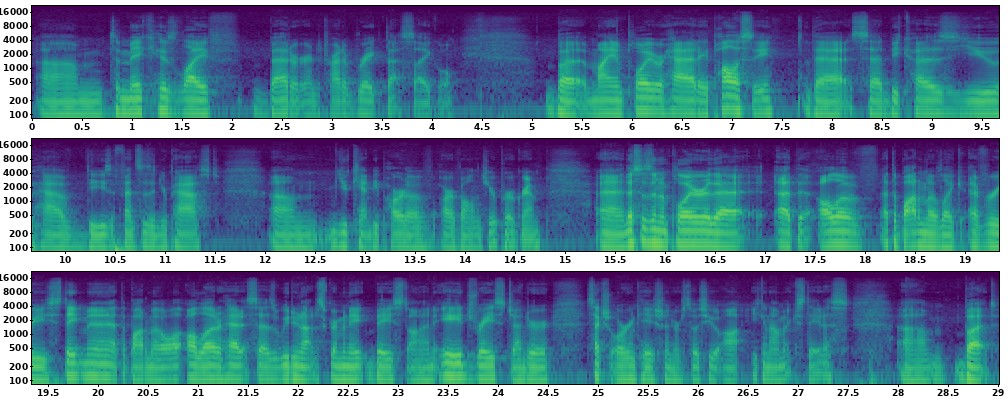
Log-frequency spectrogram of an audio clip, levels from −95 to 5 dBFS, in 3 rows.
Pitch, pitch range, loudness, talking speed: 100 Hz, 95-110 Hz, -26 LUFS, 165 wpm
